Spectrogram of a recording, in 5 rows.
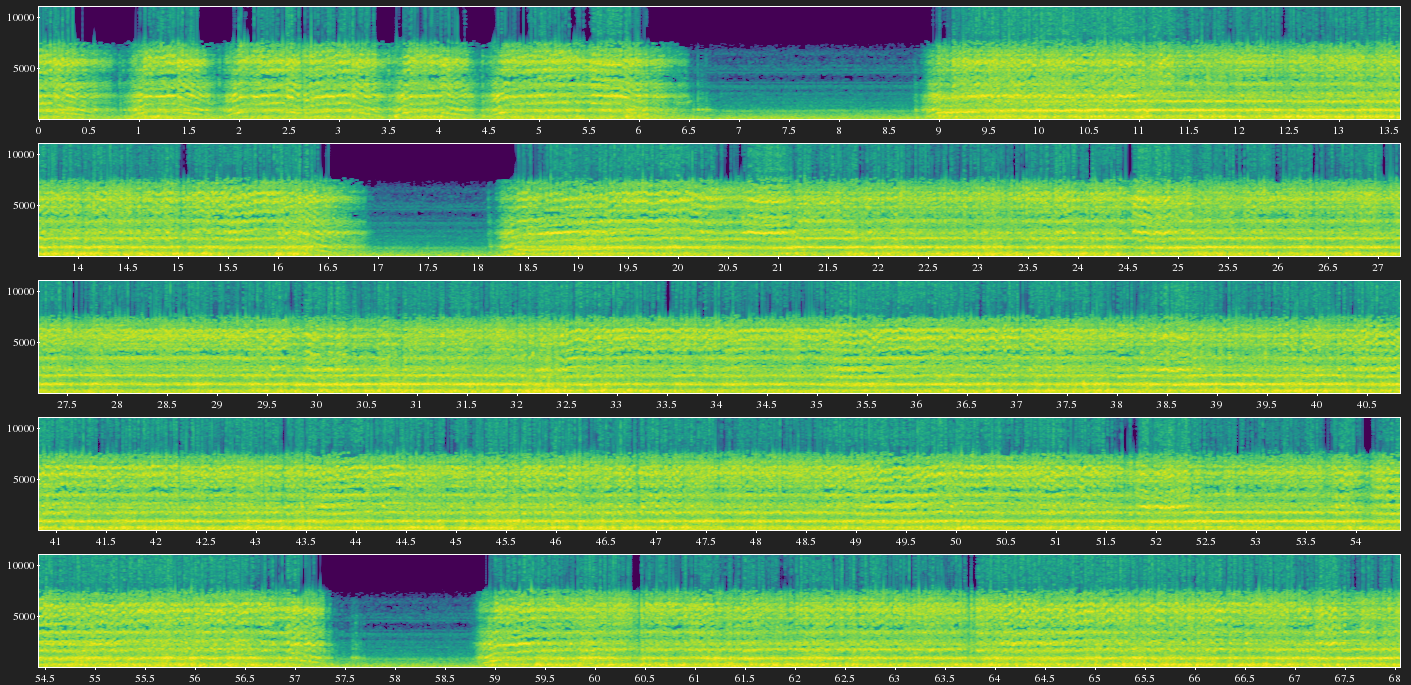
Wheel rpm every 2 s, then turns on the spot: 90, 120, 140, 0, 100, 220, 230, 220, 20, 170, 220, 230, 230, 230, 230, 230, 230, 230, 230, 230, 230, 230, 230, 230, 230, 230, 230, 220, 120, 90, 230, 230, 230, 230.
none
